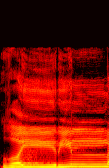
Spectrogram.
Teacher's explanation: Huruf ro dibunyikan secara tarqiq karena berbaris di bawah. Jadi pangkal lidah kita datar saja.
